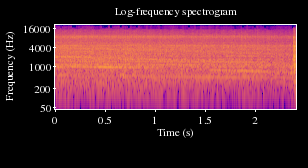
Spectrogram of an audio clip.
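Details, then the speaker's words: Sharp VC-MH75HM VHS VCR nearing the start of the tape: a light whirring hum with faint tones easing lower as the spool slows, then a click. The deck must slow down before the end of the tape. Normal rewind slowdown. "And you can hear it winding down already. It's getting to the start of the"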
